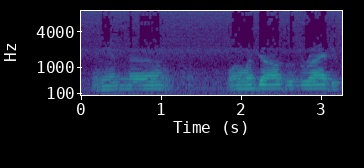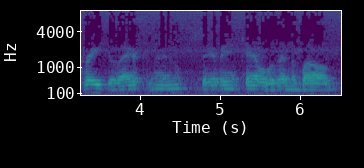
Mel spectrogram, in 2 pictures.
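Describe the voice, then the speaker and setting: In a Texan accent, the speaker talks at a moderate pace in a dark, mellow tone with monotone, flat intonation. Audible room echo surrounds the voice. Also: man. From North Texas (Bowie area). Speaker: rancher recalling family history. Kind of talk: oral history interview. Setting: at home. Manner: halting, many filler words.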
